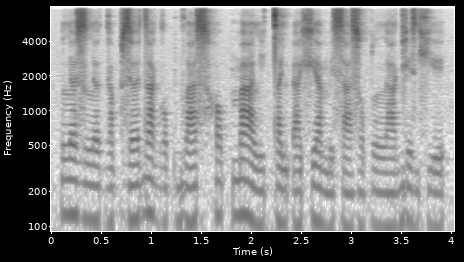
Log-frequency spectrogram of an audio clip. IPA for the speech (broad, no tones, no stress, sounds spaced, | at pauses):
l ɜ z lː ɜ ɡ a p z ɜ d a ɡ ɔ p ɡ w a s h ɔ p m a l i tː a lʲ ʔ a xʲ a m e s a z ɔ p lː a ɡ e z xʲ e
